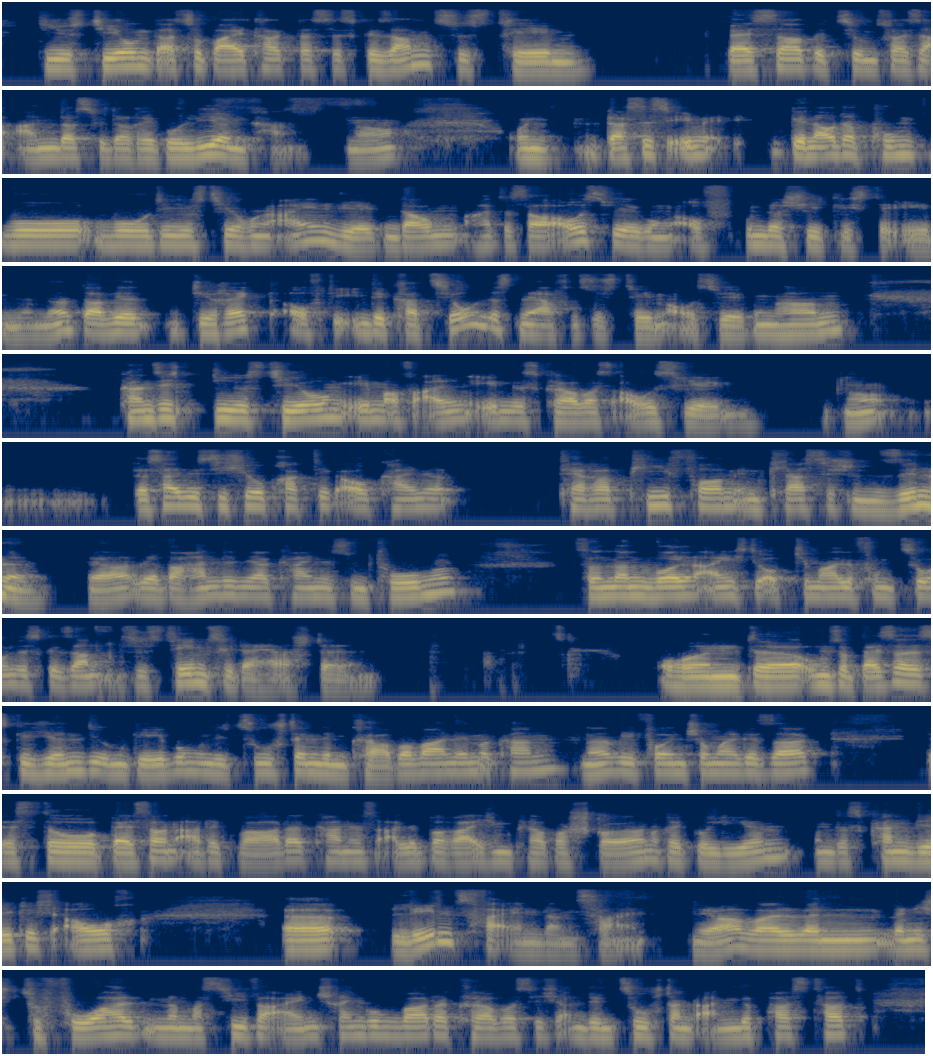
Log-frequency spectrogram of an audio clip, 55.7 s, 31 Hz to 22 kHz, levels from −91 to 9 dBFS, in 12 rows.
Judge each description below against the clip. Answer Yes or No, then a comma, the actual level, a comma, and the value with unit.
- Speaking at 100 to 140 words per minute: No, average, 155 wpm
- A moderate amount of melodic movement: No, narrow, 2.3 semitones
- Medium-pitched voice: No, low, 125 Hz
